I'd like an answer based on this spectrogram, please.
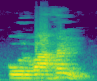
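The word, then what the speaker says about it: पूर्वाह्न: दोबारा सुनिए मित्रों, ये उच्चारण के अनुसार ये ह तो हो जाएगा आधा, और ये न हो जाएगा मित्रों पूरा। तो शब्द क्या बनना चाहिए पूर्वाहन।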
